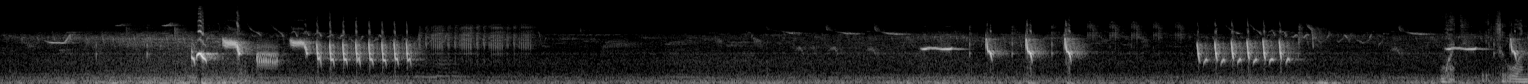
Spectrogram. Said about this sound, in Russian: И я лапы расставил от удивления, смотрите как. Угу. Соловья, наверное, увидел или услышал.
